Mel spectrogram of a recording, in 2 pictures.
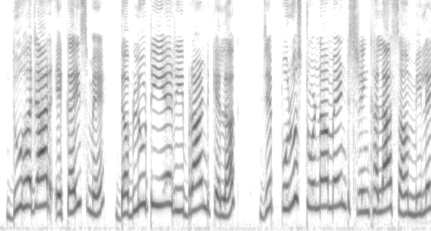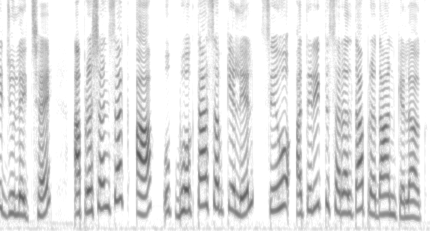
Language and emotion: Maithili, neutral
